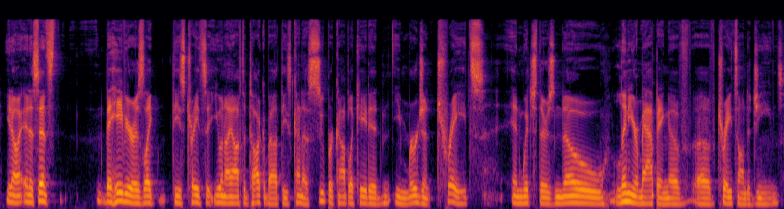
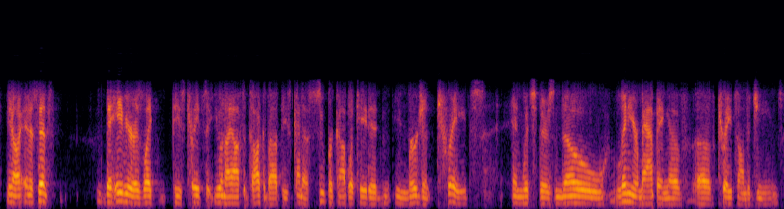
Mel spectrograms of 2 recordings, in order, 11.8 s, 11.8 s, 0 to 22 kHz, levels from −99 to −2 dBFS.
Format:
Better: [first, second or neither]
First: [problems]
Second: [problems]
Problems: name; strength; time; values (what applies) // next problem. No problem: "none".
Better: first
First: none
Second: phone-call audio; poor line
